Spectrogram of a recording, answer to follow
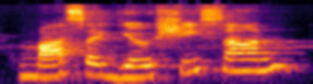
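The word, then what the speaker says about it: Masayoshi Son: So SoftBank CEO, his name is Masayoshi-san. Did you just say that with perfection? I tried my best. I hope I pronounced it correctly.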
